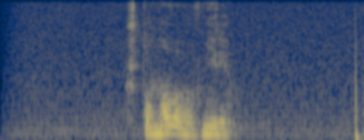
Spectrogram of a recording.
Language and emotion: Russian, neutral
